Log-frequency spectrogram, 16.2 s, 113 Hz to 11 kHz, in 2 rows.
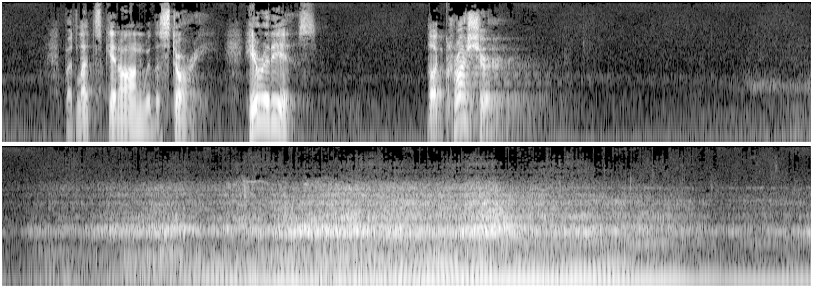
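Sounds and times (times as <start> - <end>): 
speech: 0.6 - 3.2, 4.2 - 5.2
large freight plane's engines droning while descending to land: 5.0 - 16.1.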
